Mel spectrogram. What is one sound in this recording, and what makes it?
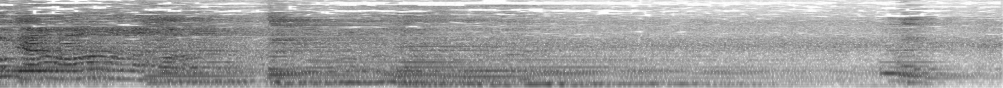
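A keyboard plays chords along with the singing.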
